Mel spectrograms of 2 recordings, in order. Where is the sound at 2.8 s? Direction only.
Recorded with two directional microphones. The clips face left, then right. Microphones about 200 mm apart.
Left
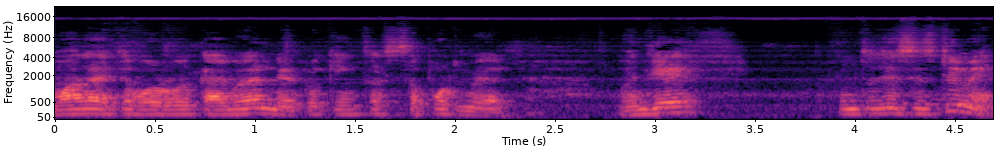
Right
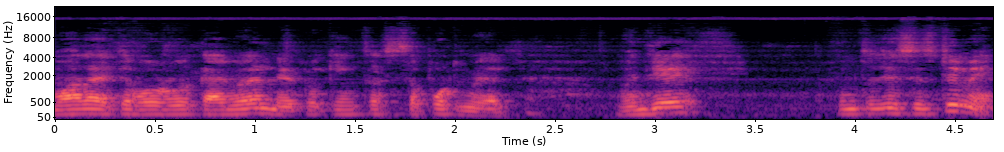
25° right (ahead or behind).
